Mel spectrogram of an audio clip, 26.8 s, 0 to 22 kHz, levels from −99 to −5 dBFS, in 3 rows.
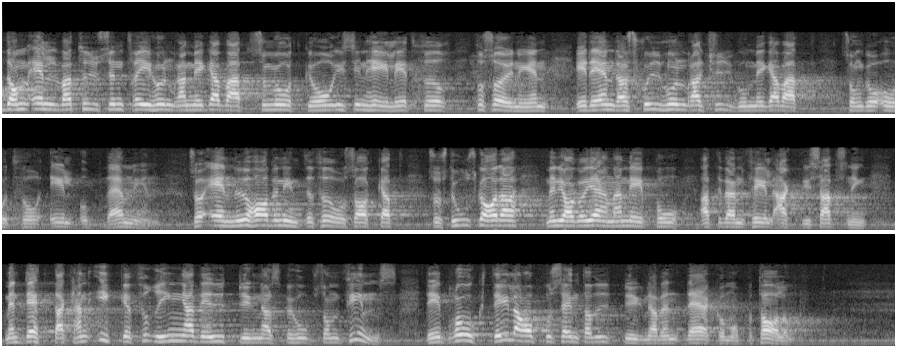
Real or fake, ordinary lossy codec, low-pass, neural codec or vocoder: real; none; 7.2 kHz; none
